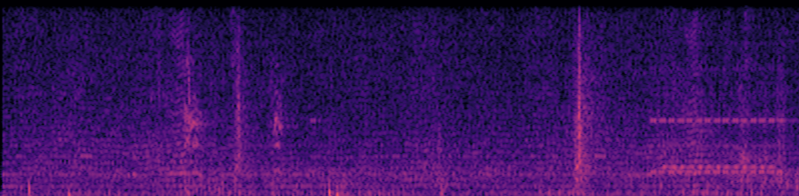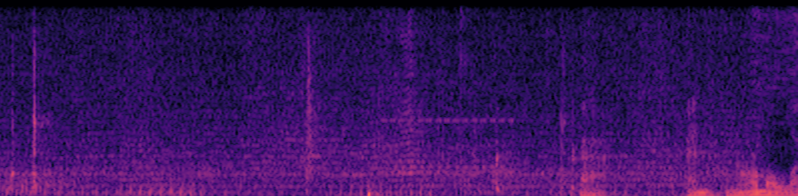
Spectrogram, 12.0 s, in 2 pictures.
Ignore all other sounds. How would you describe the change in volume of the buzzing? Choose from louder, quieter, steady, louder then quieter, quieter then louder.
steady.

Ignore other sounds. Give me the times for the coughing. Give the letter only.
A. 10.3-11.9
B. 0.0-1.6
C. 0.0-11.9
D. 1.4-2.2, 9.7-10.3
D.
